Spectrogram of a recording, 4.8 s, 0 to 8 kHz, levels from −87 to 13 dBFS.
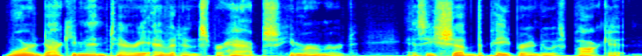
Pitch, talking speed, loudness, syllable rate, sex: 85 Hz, 175 wpm, -17 LUFS, 6.6 syllables/s, male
